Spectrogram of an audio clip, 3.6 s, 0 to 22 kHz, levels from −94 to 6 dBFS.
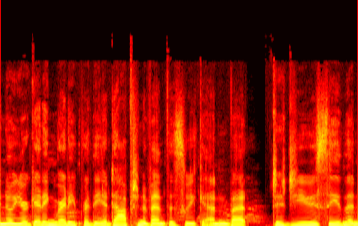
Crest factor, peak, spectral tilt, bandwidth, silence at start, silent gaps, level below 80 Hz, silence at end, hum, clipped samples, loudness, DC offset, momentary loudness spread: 12 dB; -2 dBFS; -5.5 dB/octave; 16 kHz; 0 s; none; -44 dBFS; 0 s; none; under 0.1%; -15 LUFS; under 0.1%; 5 LU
